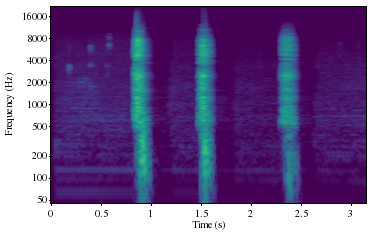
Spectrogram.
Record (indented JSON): {
  "exhalation_length": "3.2 s",
  "exhalation_amplitude": 32768,
  "exhalation_signal_mean_std_ratio": 0.24,
  "survey_phase": "beta (2021-08-13 to 2022-03-07)",
  "age": "18-44",
  "gender": "Male",
  "wearing_mask": "No",
  "symptom_cough_any": true,
  "symptom_sore_throat": true,
  "symptom_fatigue": true,
  "symptom_fever_high_temperature": true,
  "symptom_headache": true,
  "symptom_onset": "3 days",
  "smoker_status": "Never smoked",
  "respiratory_condition_asthma": false,
  "respiratory_condition_other": false,
  "recruitment_source": "Test and Trace",
  "submission_delay": "1 day",
  "covid_test_result": "Positive",
  "covid_test_method": "RT-qPCR"
}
